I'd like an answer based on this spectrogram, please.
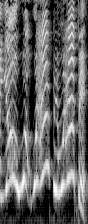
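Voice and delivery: high, puzzled yo what happened; confused Mark. Retold or imitated. Mark asks why the crowd is yelling, high and puzzled. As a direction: sound lost while everyone yells at you.

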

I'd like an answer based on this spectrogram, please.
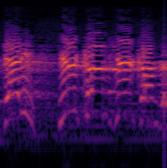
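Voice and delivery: put-on high, urgent child voice; little boy alarmed as death approaches; frightened child. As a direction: cry out like a scared little boy.

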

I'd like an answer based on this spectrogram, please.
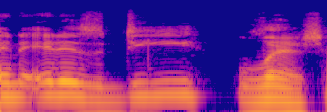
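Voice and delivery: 慢慢品味地说; savoring slowly. Acted. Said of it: "milking it along".

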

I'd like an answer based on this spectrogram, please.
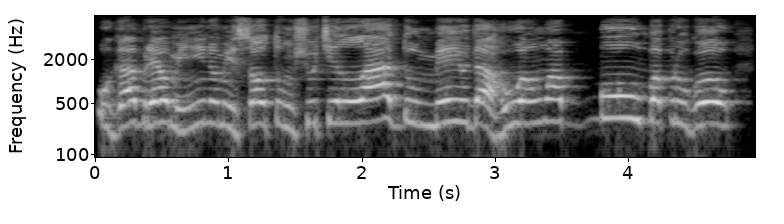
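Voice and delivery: high, thrilled goal narration, slowing at peaks; explosive goal commentary. Real, not acted. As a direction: stretch the big moments with delight. (narração empolgada de gol)

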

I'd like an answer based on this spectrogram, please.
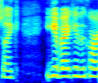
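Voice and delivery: ordinary talk

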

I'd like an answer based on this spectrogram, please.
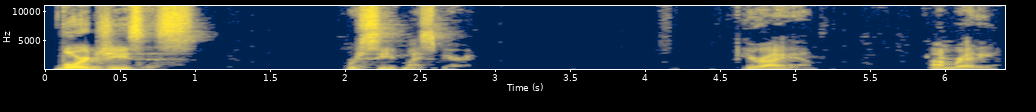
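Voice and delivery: soft dying prayer. Acted.

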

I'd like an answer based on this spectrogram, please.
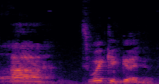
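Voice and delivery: slow, hammed-up New England accent. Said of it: "in the New England accent".

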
